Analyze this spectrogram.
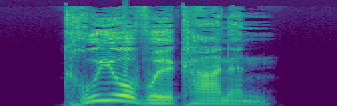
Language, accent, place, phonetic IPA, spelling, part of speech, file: German, Germany, Berlin, [ˈkʁyovʊlˌkaːnən], Kryovulkanen, noun, De-Kryovulkanen.ogg
- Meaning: dative plural of Kryovulkan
